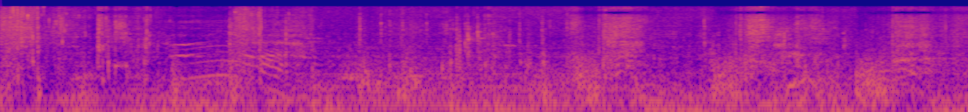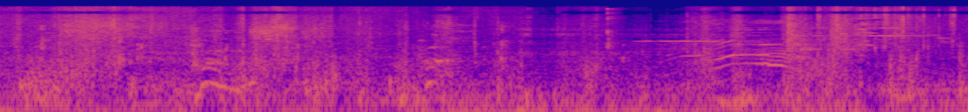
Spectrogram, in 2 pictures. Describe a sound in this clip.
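Swords clash and strike in a fight.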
